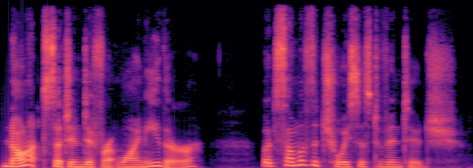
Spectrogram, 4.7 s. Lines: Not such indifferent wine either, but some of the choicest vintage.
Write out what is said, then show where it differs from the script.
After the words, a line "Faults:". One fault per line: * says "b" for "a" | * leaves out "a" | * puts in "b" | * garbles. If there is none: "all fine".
Not such indifferent wine either, but some of the choicest vintage.
Faults:
all fine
